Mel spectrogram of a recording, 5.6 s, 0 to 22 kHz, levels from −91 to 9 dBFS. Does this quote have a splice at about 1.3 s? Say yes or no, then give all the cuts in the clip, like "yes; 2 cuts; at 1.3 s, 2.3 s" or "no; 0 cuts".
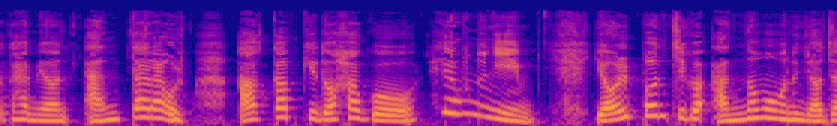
yes; 1 cut; at 1.3 s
